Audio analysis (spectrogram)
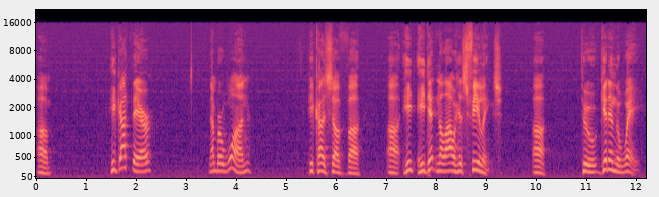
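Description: A man's voice: fairly high pitch, animated, slow pace, long pauses. Older man preaching with earnest emphasis. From Italy. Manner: earnest, emphatic with repeated rising lists. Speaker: guest preacher. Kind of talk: sermon.

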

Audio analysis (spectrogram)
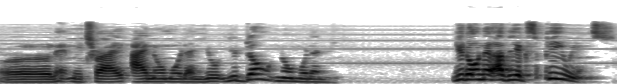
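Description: A man preaching a sermon as pastor, swinging from quiet asides to loud, slow, emphatic scripture reading and questions put straight to his congregation. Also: medium pitch. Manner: reads scripture slowly and with emphasis. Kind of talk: fiery sermon. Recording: dull, lo-fi recording.

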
